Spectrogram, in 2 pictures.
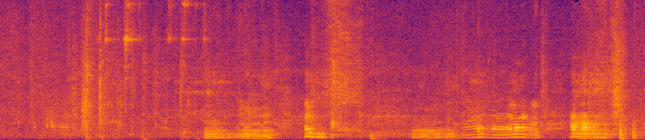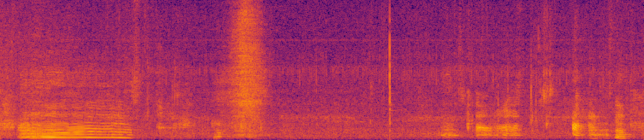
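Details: Pet puppy making funny, weird noises: short groaning bursts, then a long wavering, warbling whine-grumble that rises and falls for about three seconds, followed by quieter scattered grumbles after a near-silent pause.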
